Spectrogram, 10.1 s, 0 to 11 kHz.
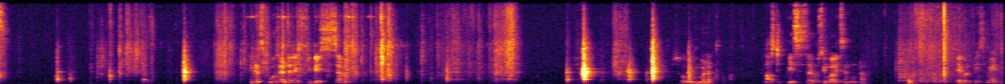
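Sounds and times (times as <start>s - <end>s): cardboard and plastic rustling: 0.9s - 5.3s, 9.0s - 10.0s.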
